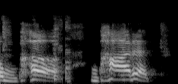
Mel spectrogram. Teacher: you would have the aspirated bh, which you don't have in received pronunciation. So bh, Bharat.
